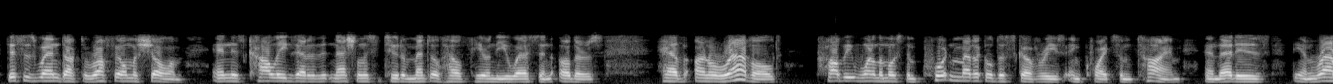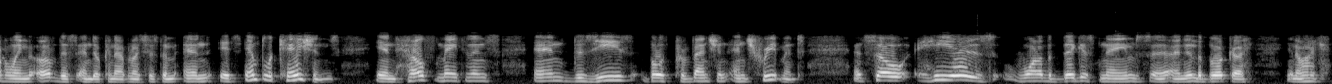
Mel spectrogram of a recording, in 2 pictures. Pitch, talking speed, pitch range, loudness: 145 Hz, 165 wpm, 140-170 Hz, -16 LUFS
